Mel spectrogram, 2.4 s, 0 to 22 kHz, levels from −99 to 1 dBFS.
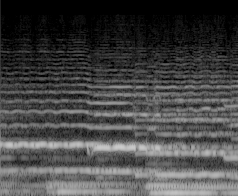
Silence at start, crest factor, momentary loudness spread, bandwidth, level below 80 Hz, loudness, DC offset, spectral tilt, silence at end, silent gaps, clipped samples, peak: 0 s; 12 dB; 5 LU; 8.4 kHz; -36 dBFS; -27 LUFS; under 0.1%; -6.5 dB/octave; 0 s; none; under 0.1%; -16 dBFS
